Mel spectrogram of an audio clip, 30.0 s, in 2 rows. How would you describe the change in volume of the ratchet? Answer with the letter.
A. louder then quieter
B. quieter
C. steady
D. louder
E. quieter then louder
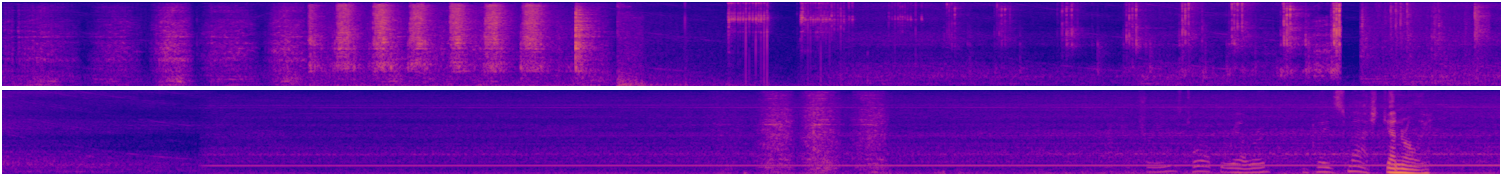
E.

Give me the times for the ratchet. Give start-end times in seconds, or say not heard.
3.0-14.9.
